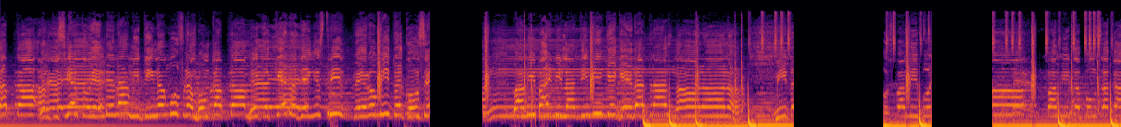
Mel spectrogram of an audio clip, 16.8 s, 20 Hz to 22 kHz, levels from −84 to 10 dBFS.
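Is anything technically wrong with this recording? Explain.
Yes, there are three interruptions of two kinds.

At 6.44 to 7.25 s and again at 13.97 to 14.89 s there is a stream reconnect. The connection broke, the player fell silent for 762 ms and then 882 ms, and a fresh decoder picked up mid-stream. Each time the sound resumes later than where it stopped, by roughly 0.7 s and roughly half a second, so material is skipped.

From 11.91 to 13.25 s there is an audio dropout to silence lasting 1.34 s. The sound cuts off abruptly into silence with no room tone, then returns mid-flow. This likely comes from a lost input, with the recorder writing silence until the signal came back.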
